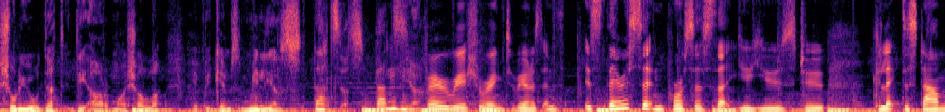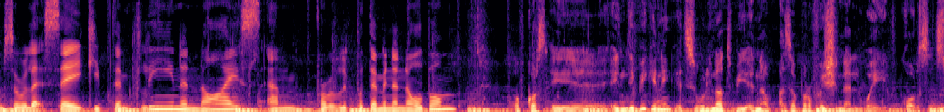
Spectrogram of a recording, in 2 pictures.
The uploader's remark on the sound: Live from SHD 2023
